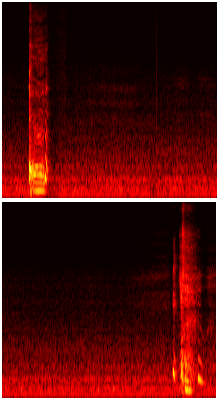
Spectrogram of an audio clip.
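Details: Female sneezing during a cold, with barking cough.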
